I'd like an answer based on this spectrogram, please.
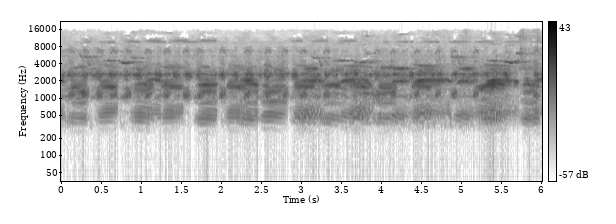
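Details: Frogs calling on a rainy-season day in rural Bengal: a dense chorus of rapid, rattling croaks overlapping continuously, with several callers pulsing at different rates and some higher, bleating notes on top.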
